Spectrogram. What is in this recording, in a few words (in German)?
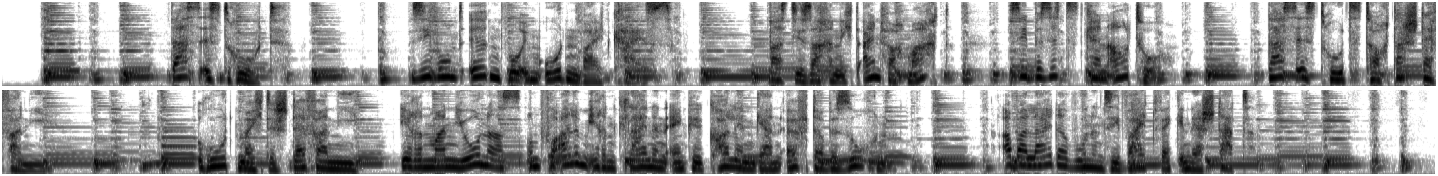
Erklärfilm; Odenwaldmobil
